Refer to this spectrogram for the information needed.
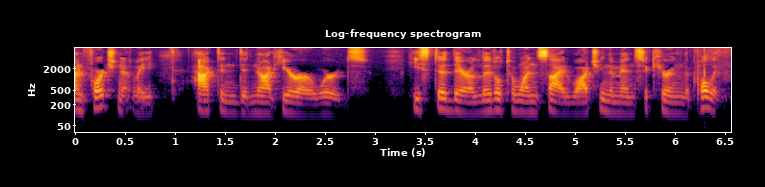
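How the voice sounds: Delivery in a natural reading voice.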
